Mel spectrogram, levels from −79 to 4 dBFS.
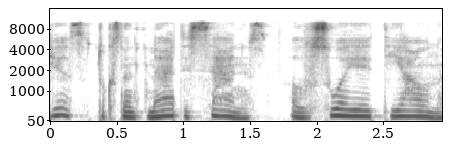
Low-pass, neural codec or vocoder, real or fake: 9.9 kHz; none; real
